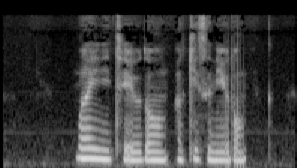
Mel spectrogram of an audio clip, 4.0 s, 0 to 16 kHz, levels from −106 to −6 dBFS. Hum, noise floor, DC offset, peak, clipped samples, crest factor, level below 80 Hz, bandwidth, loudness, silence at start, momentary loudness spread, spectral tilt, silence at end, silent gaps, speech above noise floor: none; -68 dBFS; under 0.1%; -8 dBFS; under 0.1%; 20 dB; -58 dBFS; 11.5 kHz; -28 LUFS; 1 s; 8 LU; -6 dB/octave; 0.7 s; none; 41 dB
